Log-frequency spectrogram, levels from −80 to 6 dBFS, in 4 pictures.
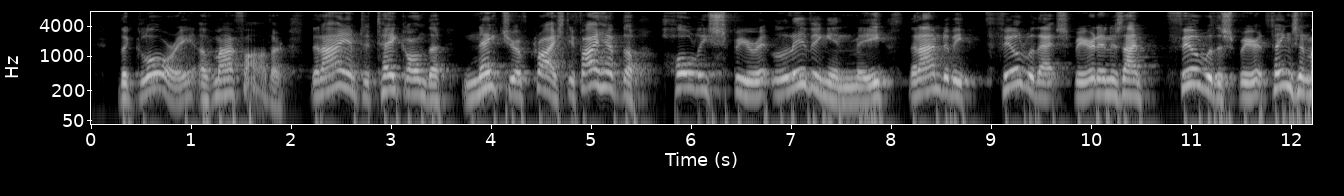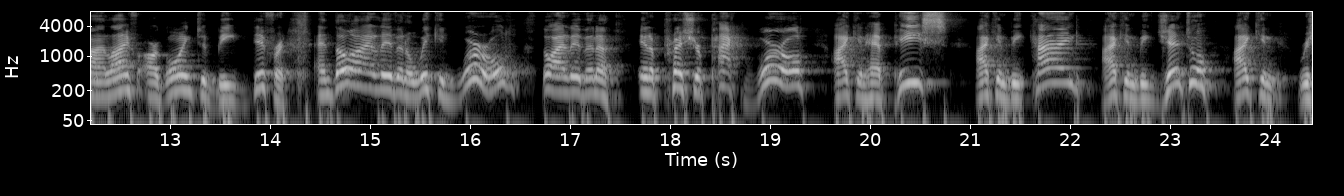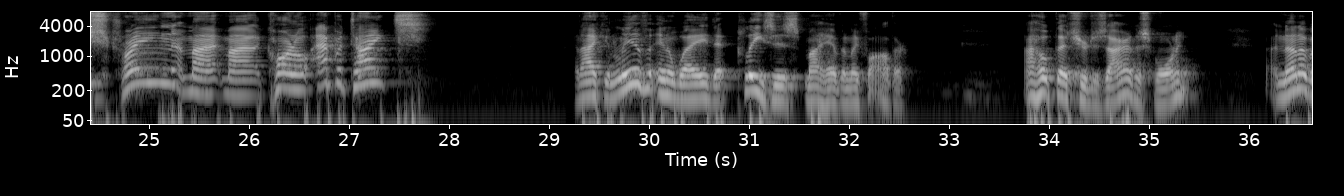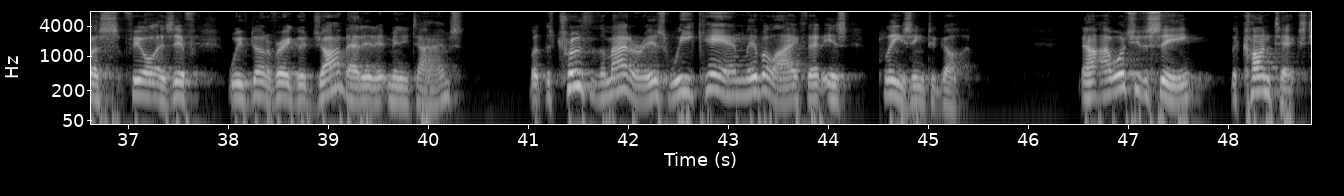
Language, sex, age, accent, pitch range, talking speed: English, male, 50-69, American, 140-230 Hz, 180 wpm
